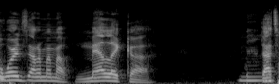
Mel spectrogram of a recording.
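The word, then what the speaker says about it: Miquella: Melika. That's how you pronounce it.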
